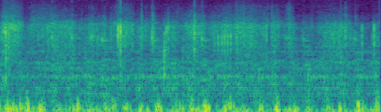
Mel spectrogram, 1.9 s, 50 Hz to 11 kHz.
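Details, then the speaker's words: Windward (TAT) CF2 36" industrial ceiling fan, cast-iron motor, circa 1980, run at medium on FanSync: irregular light barking-like rattle over low hum and worn-but-smooth bearing noise, from loose washer on decorative nipple. "sounds like there's a little bit of actually the rattle that what sounds like barking you hear it's just the nipple"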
